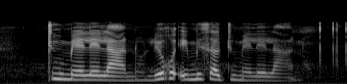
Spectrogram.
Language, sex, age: Tswana, female, 23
